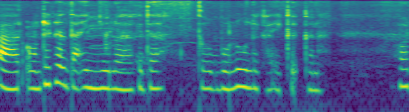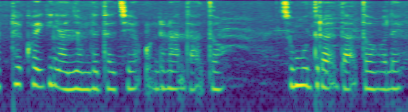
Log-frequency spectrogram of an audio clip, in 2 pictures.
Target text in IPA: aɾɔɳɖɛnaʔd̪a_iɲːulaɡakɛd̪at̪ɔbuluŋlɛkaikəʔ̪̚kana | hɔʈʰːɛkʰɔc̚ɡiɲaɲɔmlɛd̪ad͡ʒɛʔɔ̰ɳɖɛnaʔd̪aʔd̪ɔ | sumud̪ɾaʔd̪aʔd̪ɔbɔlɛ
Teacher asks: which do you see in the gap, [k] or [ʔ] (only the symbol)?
ʔ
